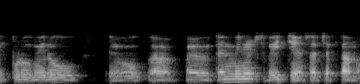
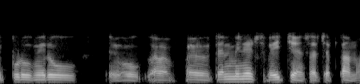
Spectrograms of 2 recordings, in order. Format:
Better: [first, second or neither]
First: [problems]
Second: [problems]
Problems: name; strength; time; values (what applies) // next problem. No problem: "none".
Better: second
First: room echo; dies away in 0.3 s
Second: none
